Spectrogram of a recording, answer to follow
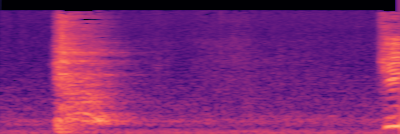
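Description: A man's single short throat-clearing cough.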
